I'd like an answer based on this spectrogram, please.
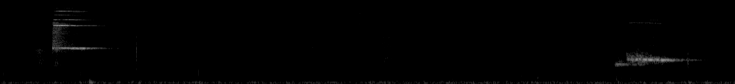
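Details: Cat mother carrying her kitten: a loud, high meow at the outset, then a long pause with faint shuffling, and a second, lower, drawn-out meow near the end, all over a low hum.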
